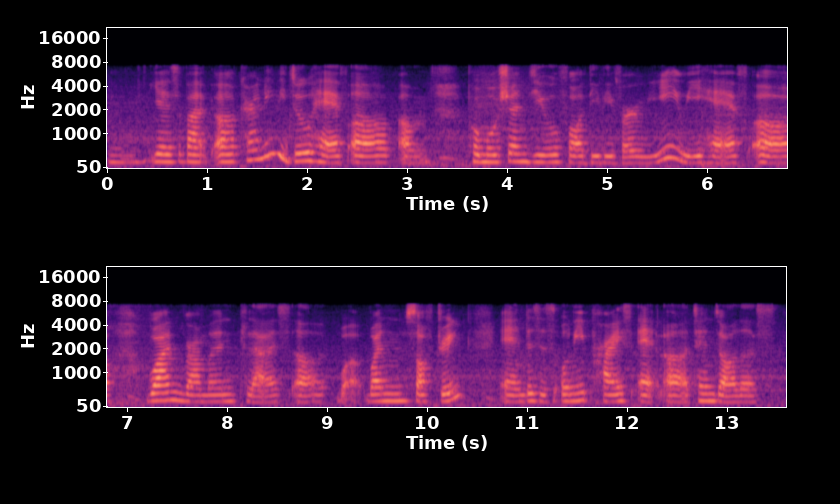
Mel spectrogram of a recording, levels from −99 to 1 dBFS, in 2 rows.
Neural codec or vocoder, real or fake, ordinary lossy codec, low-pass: none; real; none; 7.2 kHz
